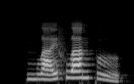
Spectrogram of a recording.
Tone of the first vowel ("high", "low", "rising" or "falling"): rising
